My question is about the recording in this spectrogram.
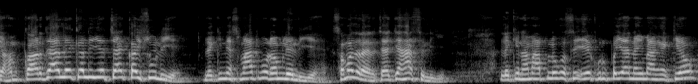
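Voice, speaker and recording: A man's voice: extremely high pitch, darkish tone. A male physics teacher, coaching students for exams. He repeats himself and keeps asking whether they follow. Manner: repetitive, coaxing, keeps checking students follow. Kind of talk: exam-prep lesson.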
